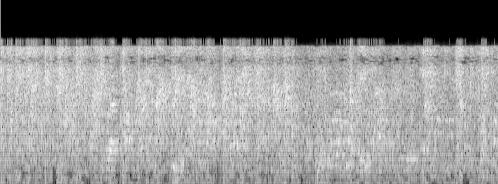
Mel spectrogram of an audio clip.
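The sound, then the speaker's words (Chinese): A group claps steadily for the full ten seconds, a dense, even patter of many hands with no pauses, fairly loud throughout, with faint voices mixed into the applause. “没有了，很好，拍手。”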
